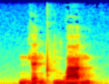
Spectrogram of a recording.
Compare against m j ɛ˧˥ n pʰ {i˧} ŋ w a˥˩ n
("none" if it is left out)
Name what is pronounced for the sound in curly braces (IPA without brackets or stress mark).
i˧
